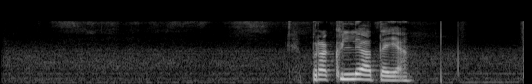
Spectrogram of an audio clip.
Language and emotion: Russian, angry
